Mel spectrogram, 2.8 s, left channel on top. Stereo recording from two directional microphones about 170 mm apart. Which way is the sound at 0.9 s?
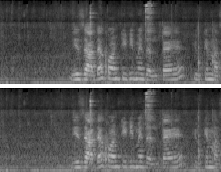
70° left (ahead or behind).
